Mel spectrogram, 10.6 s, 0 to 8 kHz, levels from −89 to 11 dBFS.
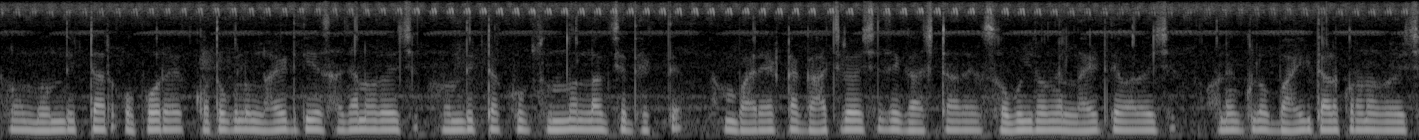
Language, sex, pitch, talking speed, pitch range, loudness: Odia, male, 145 Hz, 170 wpm, 140-150 Hz, -33 LUFS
